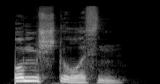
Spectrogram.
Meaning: 1. to knock over, to knock down 2. to overthrow
- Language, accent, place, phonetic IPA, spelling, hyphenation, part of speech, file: German, Germany, Berlin, [ˈʊmˌʃtoːsn̩], umstoßen, um‧sto‧ßen, verb, De-umstoßen.ogg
